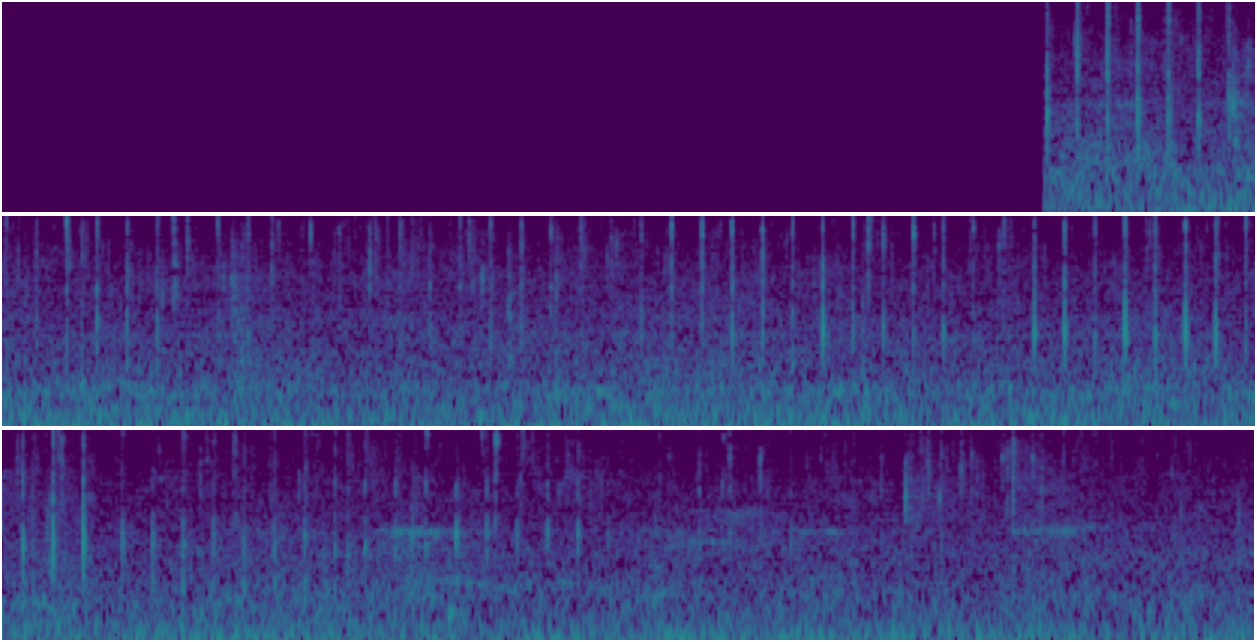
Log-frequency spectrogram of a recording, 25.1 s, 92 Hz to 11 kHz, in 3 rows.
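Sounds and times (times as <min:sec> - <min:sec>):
water dripping from branches: 0:07.0 - 0:25.0.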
